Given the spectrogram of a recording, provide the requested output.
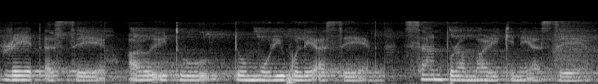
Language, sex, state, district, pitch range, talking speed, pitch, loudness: Nagamese, female, Nagaland, Dimapur, 190-205 Hz, 110 wpm, 200 Hz, -17 LUFS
